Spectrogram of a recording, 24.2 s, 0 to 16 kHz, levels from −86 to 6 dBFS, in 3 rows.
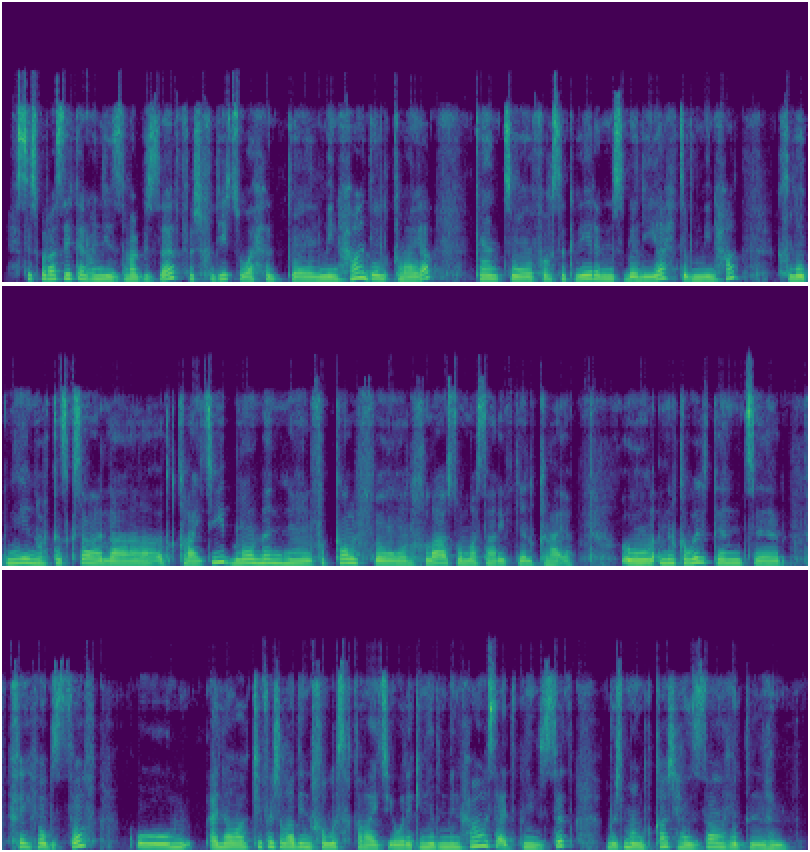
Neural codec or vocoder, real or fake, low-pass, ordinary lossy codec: autoencoder, 22.05 kHz, a latent of 192 numbers a frame, VITS, trained on one speaker; fake; 9.9 kHz; Opus, 24 kbps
